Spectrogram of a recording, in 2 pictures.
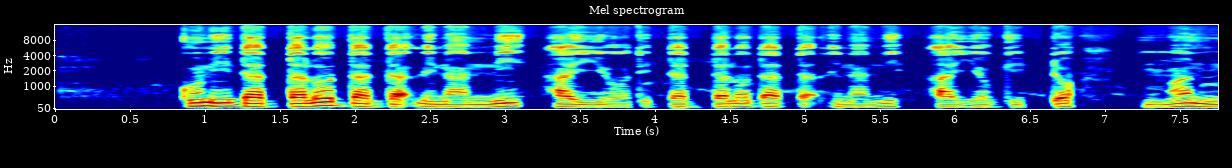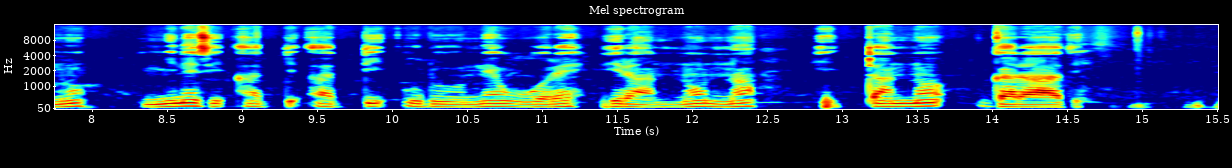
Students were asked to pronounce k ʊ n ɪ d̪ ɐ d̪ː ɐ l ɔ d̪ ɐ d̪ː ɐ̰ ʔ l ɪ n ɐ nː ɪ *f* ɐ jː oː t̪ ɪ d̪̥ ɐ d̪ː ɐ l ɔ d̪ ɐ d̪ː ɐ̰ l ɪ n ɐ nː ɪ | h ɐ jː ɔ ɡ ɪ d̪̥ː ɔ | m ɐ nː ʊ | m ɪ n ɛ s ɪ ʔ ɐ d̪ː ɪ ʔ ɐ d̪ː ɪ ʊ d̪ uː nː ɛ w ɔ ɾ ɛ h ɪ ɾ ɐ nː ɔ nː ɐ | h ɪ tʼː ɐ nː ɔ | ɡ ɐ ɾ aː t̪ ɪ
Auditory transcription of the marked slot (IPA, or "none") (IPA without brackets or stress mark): h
